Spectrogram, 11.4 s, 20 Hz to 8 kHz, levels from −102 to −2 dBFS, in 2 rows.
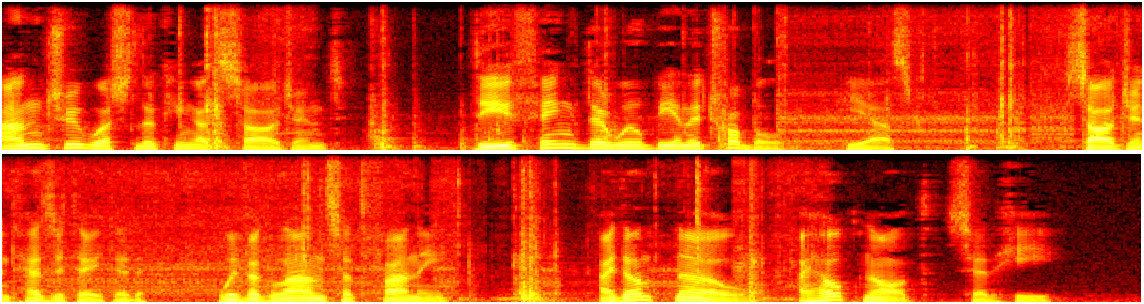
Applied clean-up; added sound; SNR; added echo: none; Printer; 15 dB; none.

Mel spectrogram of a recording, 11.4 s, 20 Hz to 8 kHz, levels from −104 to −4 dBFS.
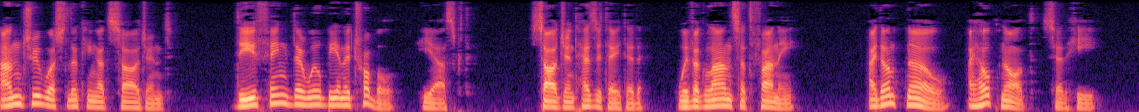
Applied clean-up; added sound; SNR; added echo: none; none; none; none.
